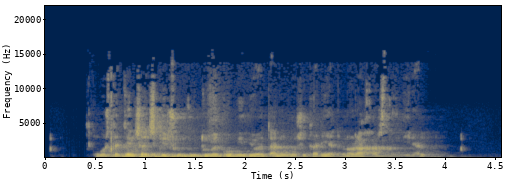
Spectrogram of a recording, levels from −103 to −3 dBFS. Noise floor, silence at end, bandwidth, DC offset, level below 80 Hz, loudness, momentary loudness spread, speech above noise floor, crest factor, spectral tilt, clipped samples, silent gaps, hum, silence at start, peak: -51 dBFS; 0.65 s; 15.5 kHz; under 0.1%; -64 dBFS; -28 LUFS; 15 LU; 24 dB; 18 dB; -4.5 dB/octave; under 0.1%; none; none; 0.4 s; -10 dBFS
